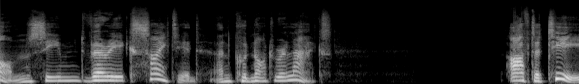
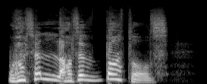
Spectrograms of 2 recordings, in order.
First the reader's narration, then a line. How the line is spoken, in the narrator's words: I exclaimed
